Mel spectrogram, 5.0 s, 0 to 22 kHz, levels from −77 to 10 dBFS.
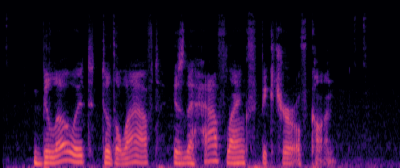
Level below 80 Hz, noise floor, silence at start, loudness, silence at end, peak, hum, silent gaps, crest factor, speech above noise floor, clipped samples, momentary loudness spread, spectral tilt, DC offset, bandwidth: -42 dBFS; -50 dBFS; 0.25 s; -23 LUFS; 0.75 s; -8 dBFS; none; none; 16 dB; 28 dB; under 0.1%; 9 LU; -7 dB/octave; under 0.1%; 14.5 kHz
